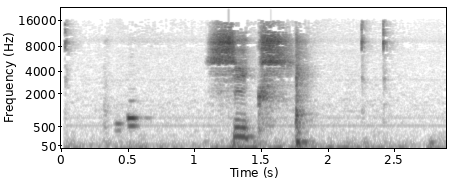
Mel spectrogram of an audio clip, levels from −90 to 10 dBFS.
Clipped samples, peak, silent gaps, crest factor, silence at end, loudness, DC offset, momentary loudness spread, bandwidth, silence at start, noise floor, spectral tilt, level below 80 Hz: under 0.1%; 0 dBFS; none; 22 dB; 0.45 s; -16 LUFS; under 0.1%; 21 LU; 16.5 kHz; 0.05 s; -51 dBFS; 0 dB/octave; -50 dBFS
